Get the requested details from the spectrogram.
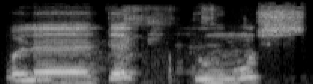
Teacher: কাফে হামস হবে। বাতাস বাতাস দিয়ে হবে।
